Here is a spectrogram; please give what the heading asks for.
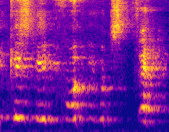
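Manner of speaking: laughing as he says it. Real, not acted. Friend finishing a war anecdote, laughing. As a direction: let the laugh carry the words.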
